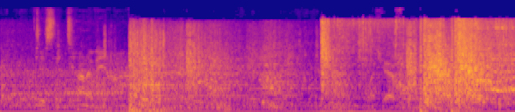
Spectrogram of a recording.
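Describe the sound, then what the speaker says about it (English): Gunfire in the Half-Life video game, loud repeated bursts of shots crashing over the game's constant background noise, with a player talking through it. "The gunshots are loud."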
